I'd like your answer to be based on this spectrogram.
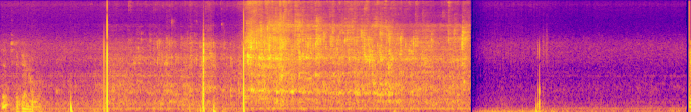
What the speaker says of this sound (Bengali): খুলে নেওয়ার পরে আমি একটা পাত্রের মধ্যে চাটা আস্তে আস্তে ছেঁকে নেব।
